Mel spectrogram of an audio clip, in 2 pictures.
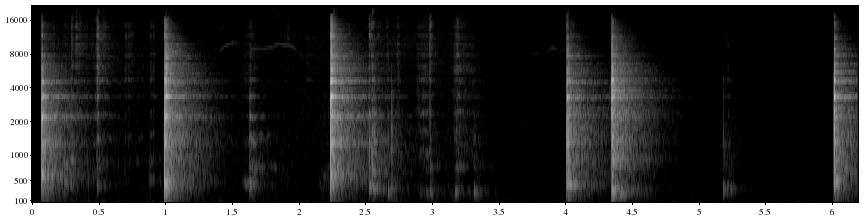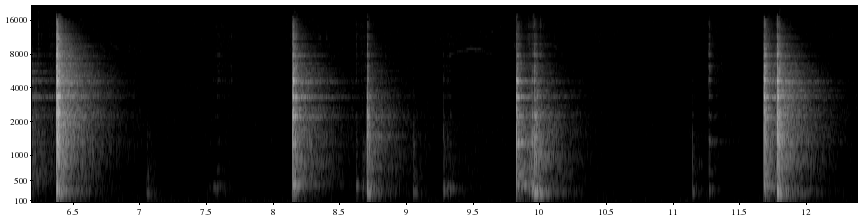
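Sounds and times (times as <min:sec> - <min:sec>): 
porcelain bowl on counter: 0:00.0 - 0:05.4, 0:08.1 - 0:10.3.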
